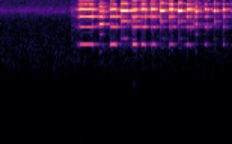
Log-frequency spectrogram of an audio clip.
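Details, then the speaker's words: Mili MiTag smart finder tracker, switched on by pressing its button: quiet, then a bright, rapid chirping melody for about a second. Its normal power-on tone. "Ganito yung tunog niya pag on. Pindutin mo lang dito."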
